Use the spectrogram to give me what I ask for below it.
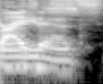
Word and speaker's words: Byzance: Anyway, and then Meinl, someone made the comment, and I could not find a clip of a pronunciation, but the Byzance series. Byzance.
